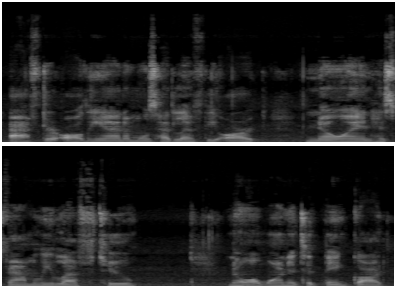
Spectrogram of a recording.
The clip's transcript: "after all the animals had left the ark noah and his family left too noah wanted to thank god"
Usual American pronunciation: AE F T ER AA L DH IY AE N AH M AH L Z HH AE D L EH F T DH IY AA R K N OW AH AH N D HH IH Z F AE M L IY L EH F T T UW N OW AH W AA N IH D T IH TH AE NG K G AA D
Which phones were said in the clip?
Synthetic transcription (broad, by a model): AE F T ER AA L DH IY AE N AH M L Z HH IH D L EH F T DH IY AA R K N OW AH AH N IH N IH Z F AE M L IY L EH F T T UW N OW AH W AA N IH D T IH TH AE NG K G AA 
